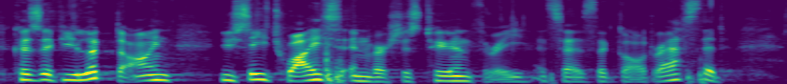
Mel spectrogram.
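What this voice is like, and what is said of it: Speaker with a noticeable accent. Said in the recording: “maybe it's because of my accent, but people often misunderstand me”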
